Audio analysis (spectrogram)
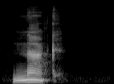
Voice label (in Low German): "Näck", Platt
